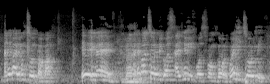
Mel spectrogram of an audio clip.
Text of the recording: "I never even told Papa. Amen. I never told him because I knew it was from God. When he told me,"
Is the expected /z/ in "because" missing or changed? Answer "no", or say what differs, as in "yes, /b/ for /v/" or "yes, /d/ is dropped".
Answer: yes, /s/ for /z/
